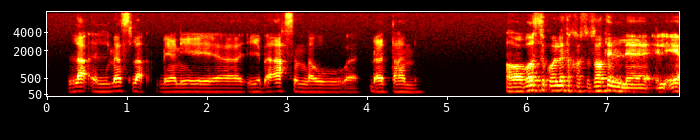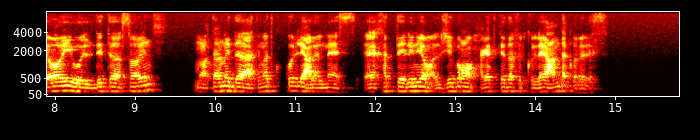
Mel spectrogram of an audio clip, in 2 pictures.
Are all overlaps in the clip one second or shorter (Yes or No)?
Yes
